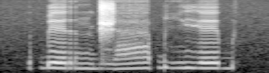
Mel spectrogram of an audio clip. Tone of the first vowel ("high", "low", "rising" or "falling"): low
